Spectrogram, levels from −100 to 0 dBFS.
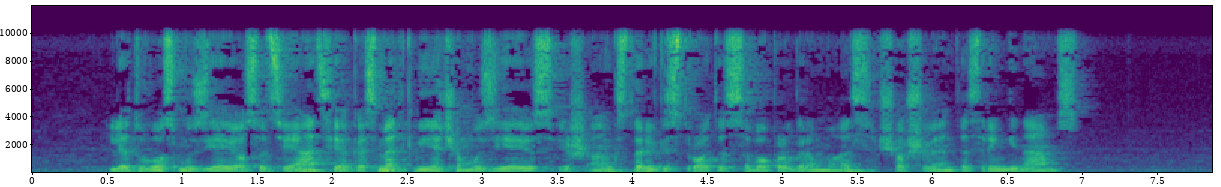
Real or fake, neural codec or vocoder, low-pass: real; none; 9.9 kHz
